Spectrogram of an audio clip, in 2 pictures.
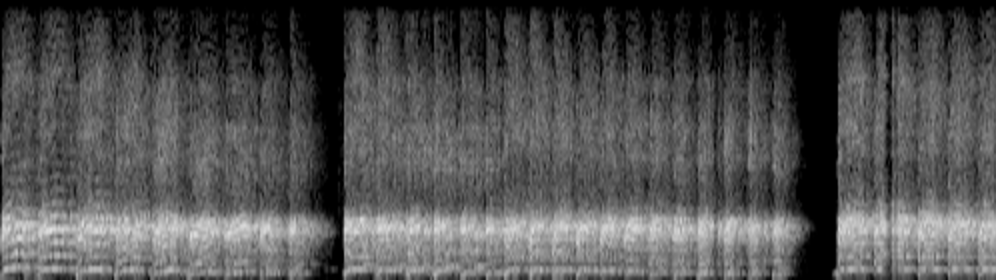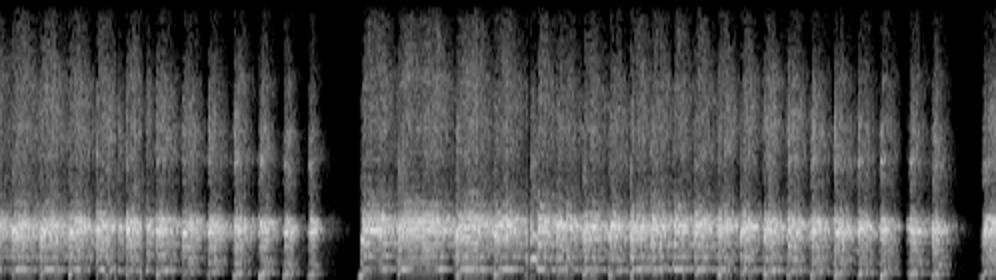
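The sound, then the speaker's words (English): A duck call blown in rapid, loud, raspy quacking runs, four long sequences broken by brief pauses, continuous, mimicking a hen duck's chatter. “Yeah, I can blow the live duck.”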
